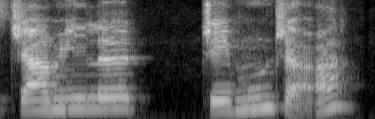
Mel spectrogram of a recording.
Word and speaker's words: Jamila Jamuna: want to introduce myself my name is Jamila Jamuna that's how you pronounce it I'm a spirit guide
